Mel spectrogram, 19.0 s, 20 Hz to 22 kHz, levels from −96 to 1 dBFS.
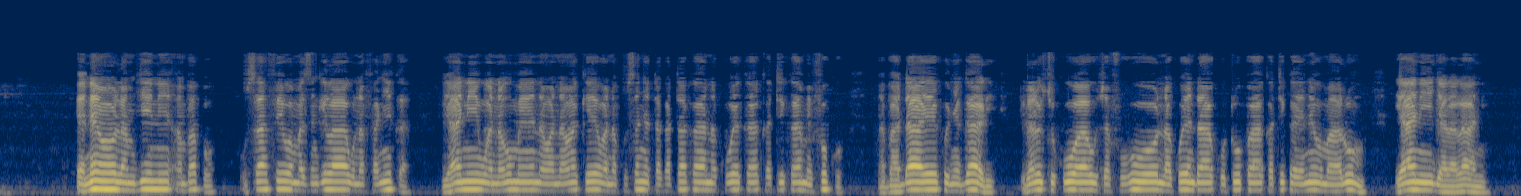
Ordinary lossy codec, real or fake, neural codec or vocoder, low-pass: AAC, 32 kbps; real; none; 7.2 kHz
